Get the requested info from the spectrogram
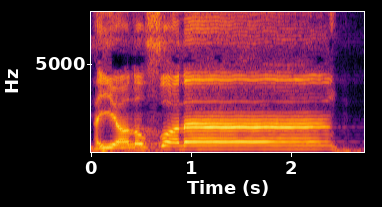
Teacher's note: Huruf H tak marbutoh adanya di pangkal tenggorokan.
